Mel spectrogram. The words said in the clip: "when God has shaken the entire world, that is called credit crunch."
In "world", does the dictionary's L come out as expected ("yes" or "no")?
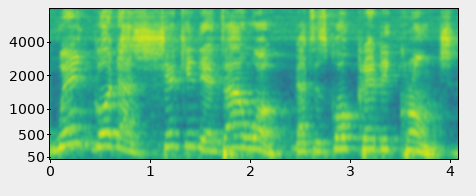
no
